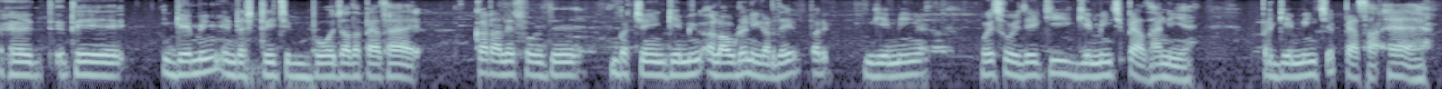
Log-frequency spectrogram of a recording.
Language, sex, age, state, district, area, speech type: Dogri, male, 18-30, Jammu and Kashmir, Samba, urban, spontaneous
